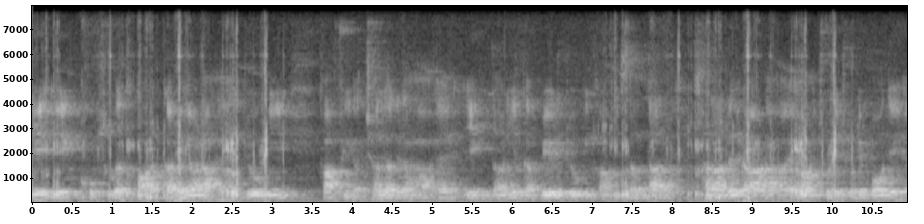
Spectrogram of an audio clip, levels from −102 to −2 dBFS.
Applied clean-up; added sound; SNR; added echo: none; Tools; 7 dB; reverberation time 1.0 s.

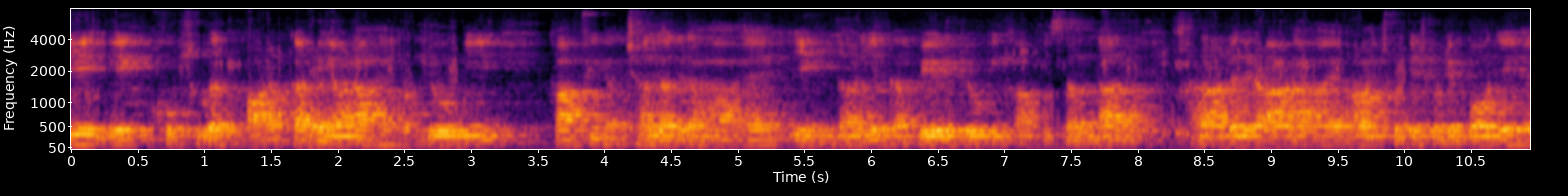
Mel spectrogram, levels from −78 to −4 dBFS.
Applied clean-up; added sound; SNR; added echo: neural separator model SepFormer DNS4.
